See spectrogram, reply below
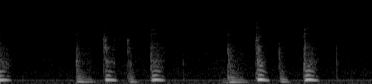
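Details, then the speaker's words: Drum imitation of an altered heartbeat rhythm, played to show how the heart may change as the body adjusts to balance itself, likened to Bata drumming: low thumps in uneven clusters of two and three. "But sometimes when the body is trying to make a kind of adjustment to balance itself, it may change to a sound like this."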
